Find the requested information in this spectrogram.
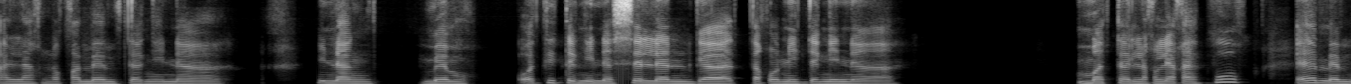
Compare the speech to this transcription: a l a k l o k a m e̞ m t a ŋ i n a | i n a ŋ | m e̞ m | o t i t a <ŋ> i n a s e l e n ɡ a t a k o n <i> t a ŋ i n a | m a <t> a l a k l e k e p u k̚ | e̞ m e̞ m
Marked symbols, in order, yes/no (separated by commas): yes, yes, yes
